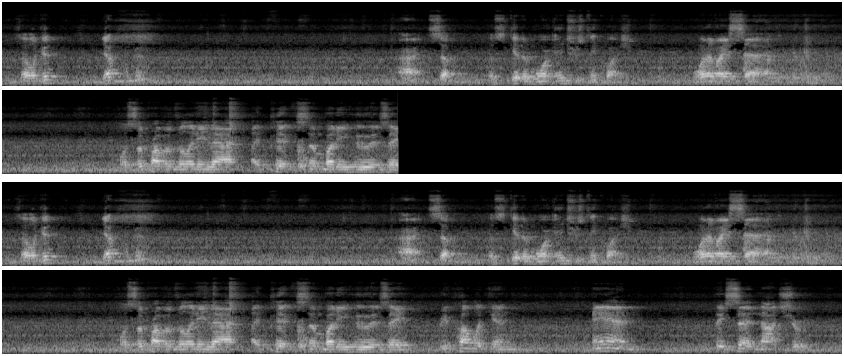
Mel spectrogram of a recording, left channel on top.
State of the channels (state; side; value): drops out; left; at 12.4 s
